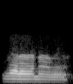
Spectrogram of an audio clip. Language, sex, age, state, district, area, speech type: Tamil, male, 18-30, Tamil Nadu, Vellore, rural, conversation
